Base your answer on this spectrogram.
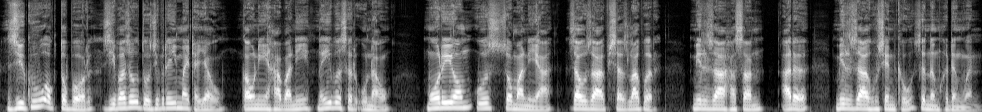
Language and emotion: Bodo, neutral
